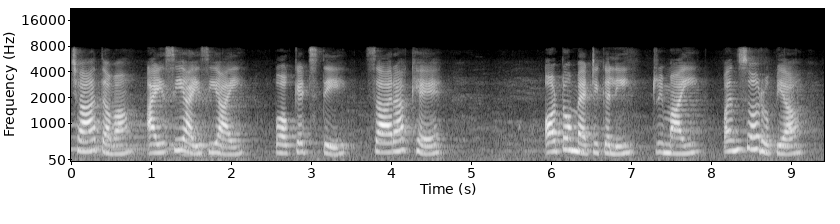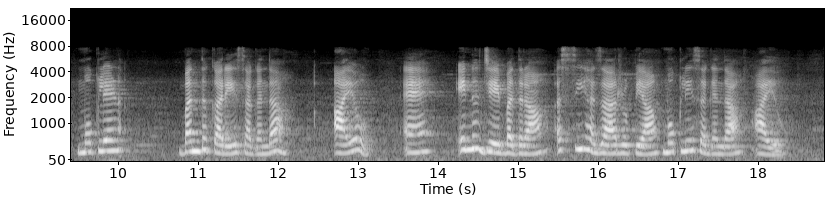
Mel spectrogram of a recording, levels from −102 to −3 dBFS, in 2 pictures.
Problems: constant background noise, echo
